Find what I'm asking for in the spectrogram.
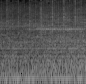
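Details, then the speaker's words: Older BMW petrol engine idling cold with a fast, light tapping over the idle; ticking, source unknown. "But I'm going to let it run for a little bit and we'll see what if anything changes. Now, this is the ticking I was talking about."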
